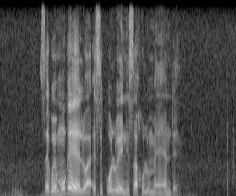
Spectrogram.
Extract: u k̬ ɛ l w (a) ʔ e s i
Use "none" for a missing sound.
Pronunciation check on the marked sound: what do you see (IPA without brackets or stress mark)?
a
